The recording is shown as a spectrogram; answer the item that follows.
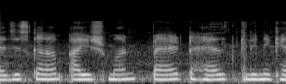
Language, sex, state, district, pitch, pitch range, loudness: Hindi, female, Uttar Pradesh, Shamli, 230 Hz, 230-240 Hz, -14 LUFS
